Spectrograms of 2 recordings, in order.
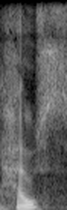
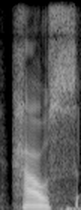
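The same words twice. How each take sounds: First: It is said in a Canadian accent. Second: It is said in an American accent. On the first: "a Canadian might say" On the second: "Like I would say, like I just did"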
